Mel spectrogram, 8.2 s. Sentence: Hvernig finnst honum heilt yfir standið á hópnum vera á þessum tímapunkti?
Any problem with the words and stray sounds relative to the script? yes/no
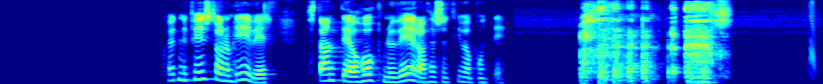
yes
